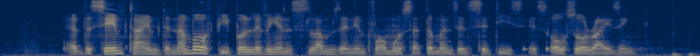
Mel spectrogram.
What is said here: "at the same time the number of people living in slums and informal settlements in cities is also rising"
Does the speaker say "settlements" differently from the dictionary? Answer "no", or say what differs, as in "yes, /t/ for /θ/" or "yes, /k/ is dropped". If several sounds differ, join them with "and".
no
